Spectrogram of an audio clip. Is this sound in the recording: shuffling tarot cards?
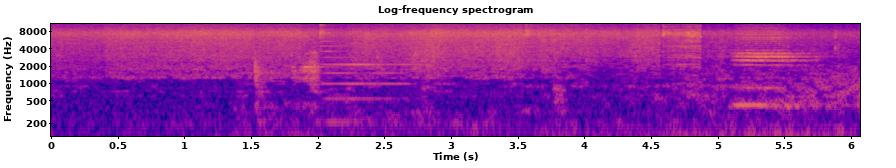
no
